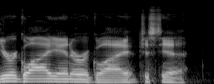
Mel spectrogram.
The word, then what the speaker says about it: Uruguay: I had a Spanish teacher who made us pronounce it that way for 4 straight years in high school, and I've never been able to go back. You know, some things are just ingrained in you. Like, I mean, there's just no way I'm ever going to pronounce it any way besides that way for probably, I'm not going to say Uruguay. I'm going to Uruguay. That's how they pronounce it.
